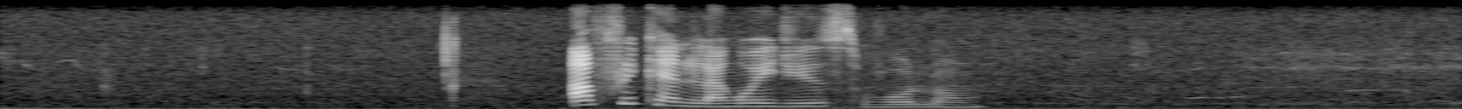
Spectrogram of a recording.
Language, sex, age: Swati, female, 24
